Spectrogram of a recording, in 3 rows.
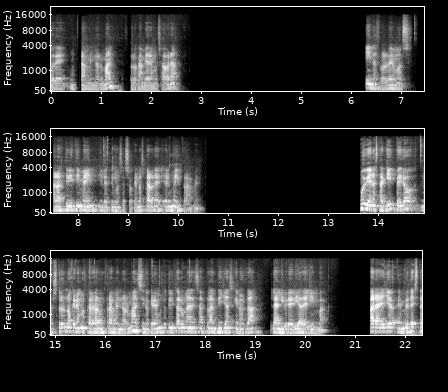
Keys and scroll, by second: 0.7 Return, 9.9 Tab.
